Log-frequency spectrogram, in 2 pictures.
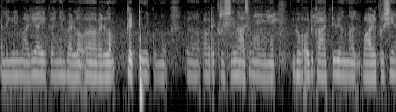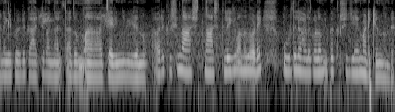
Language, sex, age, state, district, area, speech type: Malayalam, female, 18-30, Kerala, Palakkad, urban, spontaneous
